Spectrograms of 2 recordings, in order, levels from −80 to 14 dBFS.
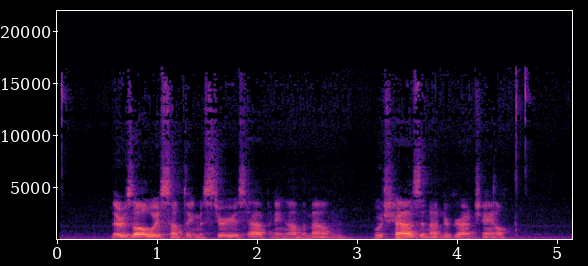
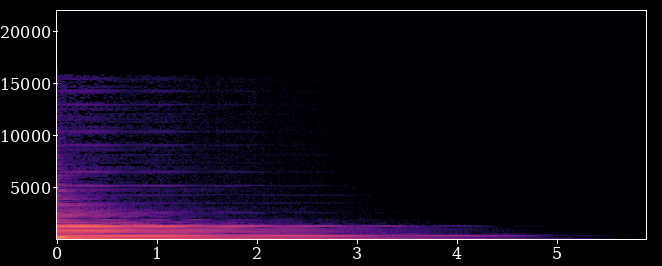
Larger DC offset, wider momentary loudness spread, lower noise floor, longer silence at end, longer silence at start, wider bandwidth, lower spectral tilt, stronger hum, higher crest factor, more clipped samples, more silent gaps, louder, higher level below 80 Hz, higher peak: neither; second, 15 LU vs 25 LU; second, -44 dBFS vs -71 dBFS; second, 0.55 s vs 1.7 s; first, 0.55 s vs 0 s; about the same, 17 kHz vs 15.5 kHz; second, -5 dB/octave vs -7.5 dB/octave; neither; about the same, 18 dB vs 20 dB; neither; neither; about the same, -19 LUFS vs -20 LUFS; second, -50 dBFS vs -36 dBFS; about the same, -2 dBFS vs 0 dBFS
